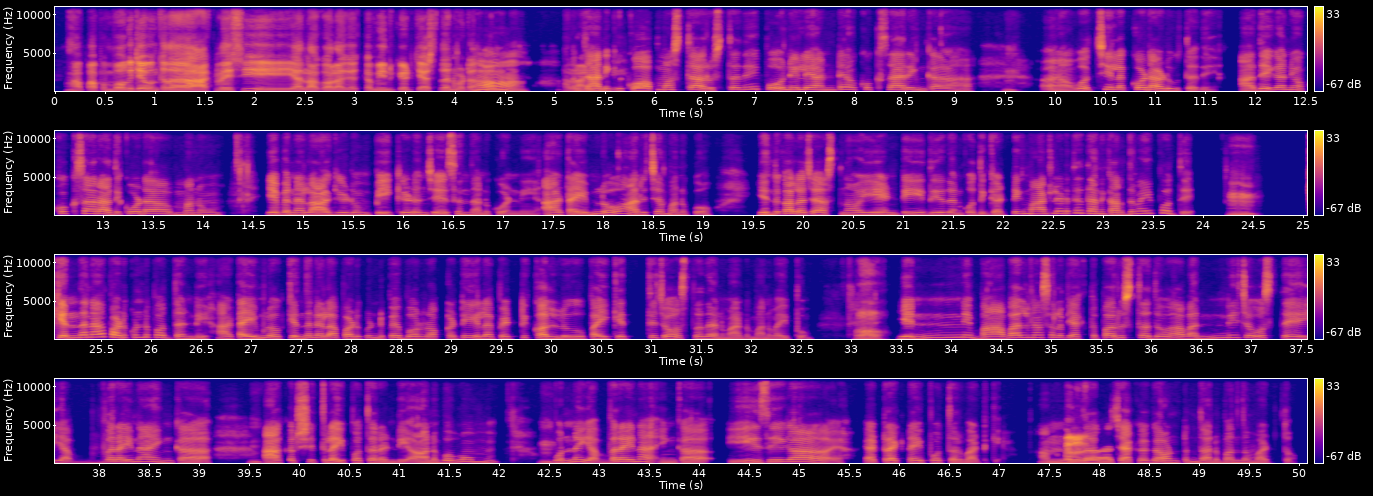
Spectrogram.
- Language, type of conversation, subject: Telugu, podcast, పెంపుడు జంతువును మొదటిసారి పెంచిన అనుభవం ఎలా ఉండింది?
- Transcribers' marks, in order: in English: "కమ్యూనికేట్"; other background noise; lip smack; tapping; in English: "ఈజీగా ఎట్రాక్ట్"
